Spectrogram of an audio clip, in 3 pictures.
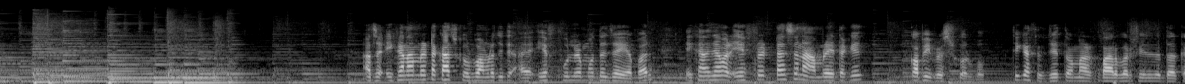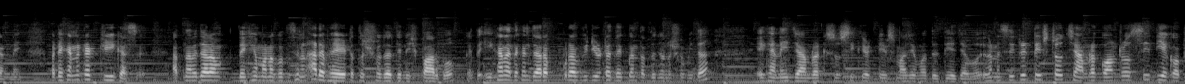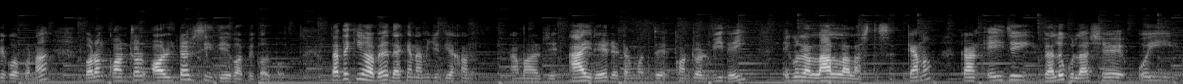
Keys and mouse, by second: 0.0-5.4 typing, 0.0 click, 0.5 click, 0.6 click, 0.8 click, 1.2 click, 1.3 ctrl+d, 1.4 click, 2.1 click, 4.9 click, 8.5 click, 25.6 ctrl+alt+c, 26.5 ctrl+alt+c, 27.2 ctrl+alt+c, 27.8 click, 29.8 click, 30.3 click, 30.9 ctrl+v, 30.9 click.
